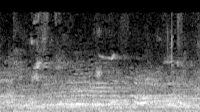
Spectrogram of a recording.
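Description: Faint court sound of a basketball game in an arena without a crowd: a steady low background with a ball bouncing.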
